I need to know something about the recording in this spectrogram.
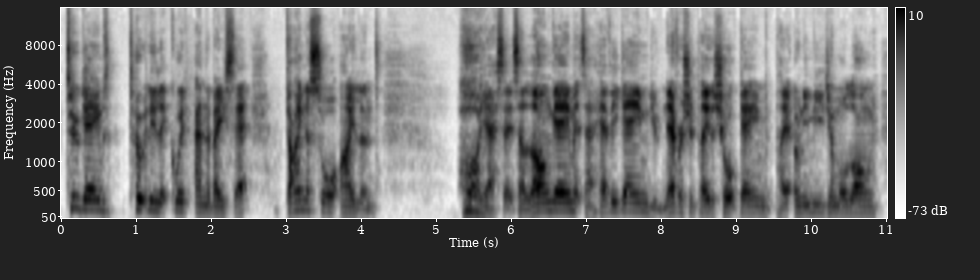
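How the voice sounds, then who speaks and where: A man's voice: mid-range voice, normal speed. A man in his thirties giving a casual, unscripted review to camera as host, chatty and emphatic, often acting out players' reactions. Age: 30s. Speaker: board game reviewer and channel host. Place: small indoor room lined with shelves of games.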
